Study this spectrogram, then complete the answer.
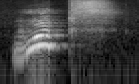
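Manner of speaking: high, loud exclamation; startled whoops. Acted. Storyteller as the hat slips off, startled high whoops. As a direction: yelp a sudden "whoops".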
